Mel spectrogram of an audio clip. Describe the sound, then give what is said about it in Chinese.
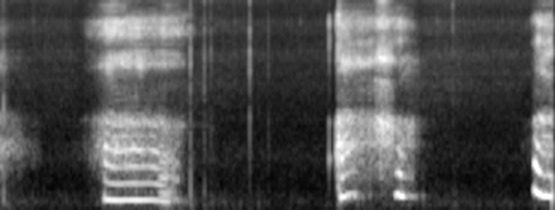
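An audible yawn drawn out in a few voiced, wavering breaths separated by short pauses, with no talking around it. “打个哈欠。”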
